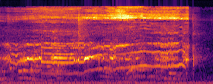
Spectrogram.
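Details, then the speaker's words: Inspiratory laryngeal stridor in a child: high-pitched, harsh, drawn-out crowing sound on breathing in. "Đây là tiếng thở rít [âm nhạc] từ từ từ [âm nhạc]"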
